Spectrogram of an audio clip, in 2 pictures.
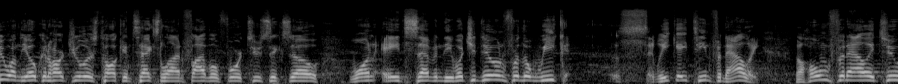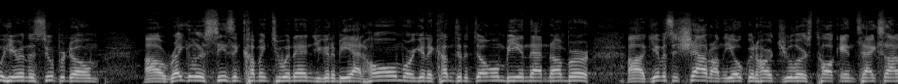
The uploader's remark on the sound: LIVE from the Dome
